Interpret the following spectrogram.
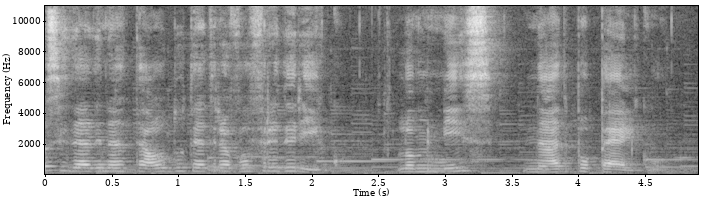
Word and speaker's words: Lomnice nad Popelkou: Começamos pela cidade natal do tetravô Frederico, Lomnice nad Popelkou, e mal sabíamos pronunciar esse nome.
